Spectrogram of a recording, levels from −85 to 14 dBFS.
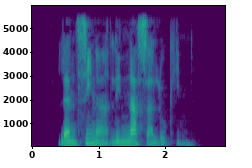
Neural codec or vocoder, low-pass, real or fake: none; 5.4 kHz; real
